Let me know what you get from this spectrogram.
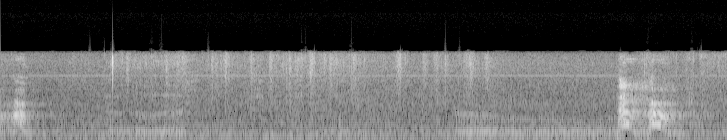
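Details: Neapolitan Mastiff, Maciste di Maciste, gives low rumbling, growl-like sounds, then two short deep barks close together near the end, over steady background hiss and scattered clicks.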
